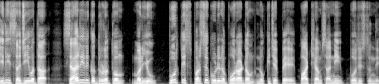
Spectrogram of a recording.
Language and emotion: Telugu, neutral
